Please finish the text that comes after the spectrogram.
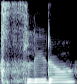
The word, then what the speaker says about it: Slido: It's pronounced Slido.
